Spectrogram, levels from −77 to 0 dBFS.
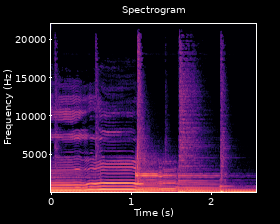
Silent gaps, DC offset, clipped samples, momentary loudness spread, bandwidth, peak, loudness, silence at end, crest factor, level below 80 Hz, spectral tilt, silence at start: none; under 0.1%; under 0.1%; 6 LU; over 20 kHz; 0 dBFS; -19 LUFS; 0 s; 18 dB; -24 dBFS; -6 dB/octave; 0 s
